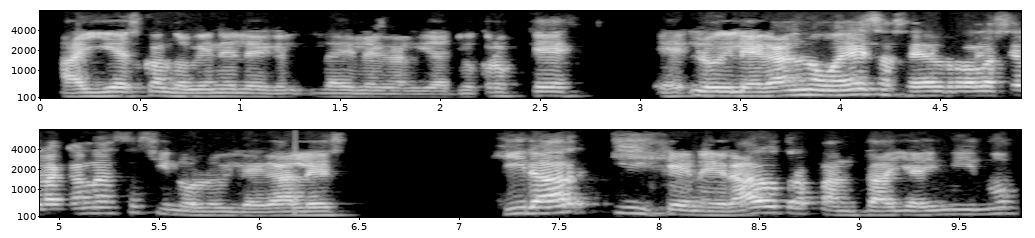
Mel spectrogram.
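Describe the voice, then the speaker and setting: A man, a basketball referee, explaining game rules on a video call, with fillers and restarts. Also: mid-range voice. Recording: dull lo-fi call audio.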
